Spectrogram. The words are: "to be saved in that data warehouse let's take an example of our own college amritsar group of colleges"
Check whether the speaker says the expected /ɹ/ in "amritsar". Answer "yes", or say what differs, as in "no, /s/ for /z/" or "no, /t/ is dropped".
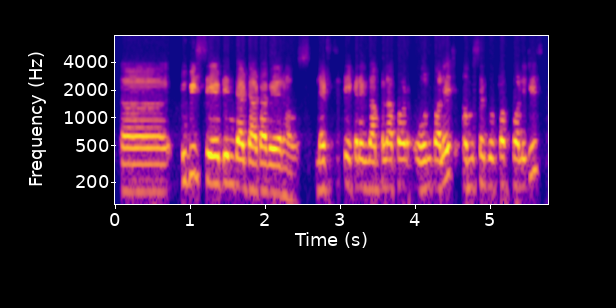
no, /ɹ/ is dropped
